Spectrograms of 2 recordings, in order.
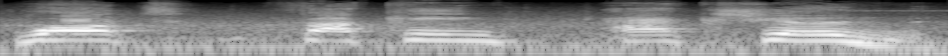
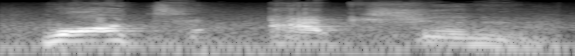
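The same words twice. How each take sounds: First: High, slow yell, word by word; top-of-voice shout. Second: High, slow, drawn-out yell. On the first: Rebecca repeating to Tommy, out of patience, shouting full voice. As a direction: bellow each word separately. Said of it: "she shouted back at the top of her voice". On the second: Rebecca demanding an answer from Tommy, yelling. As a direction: yell each word slowly. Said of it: "she yelled". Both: A narrator's reading.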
